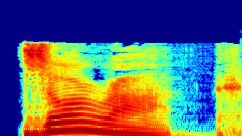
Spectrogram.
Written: zorach

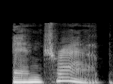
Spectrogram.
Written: entrappingly

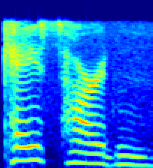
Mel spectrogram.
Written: case-harden

